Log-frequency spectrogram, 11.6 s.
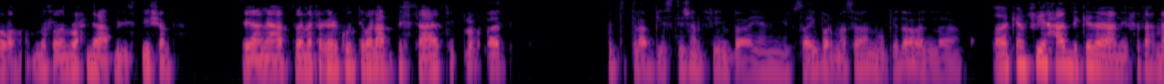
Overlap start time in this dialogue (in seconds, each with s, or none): none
